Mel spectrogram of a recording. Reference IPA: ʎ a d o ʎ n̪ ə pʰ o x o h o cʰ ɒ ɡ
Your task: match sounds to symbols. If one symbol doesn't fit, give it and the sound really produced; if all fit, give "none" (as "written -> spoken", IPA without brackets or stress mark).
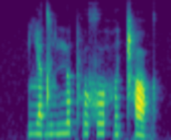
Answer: none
